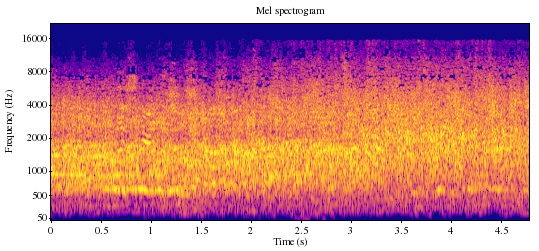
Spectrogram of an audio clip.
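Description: An audience applauds steadily for about five seconds after an incorrect challenge, a dense, even wash of clapping with some scattered laughter mixed in.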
